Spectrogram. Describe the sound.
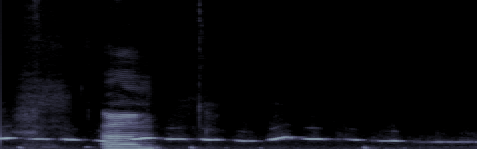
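A person whistles a simple tune, holding long, wavering notes that rise and fall slightly in pitch, with a brief burst of vocal sound early on.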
